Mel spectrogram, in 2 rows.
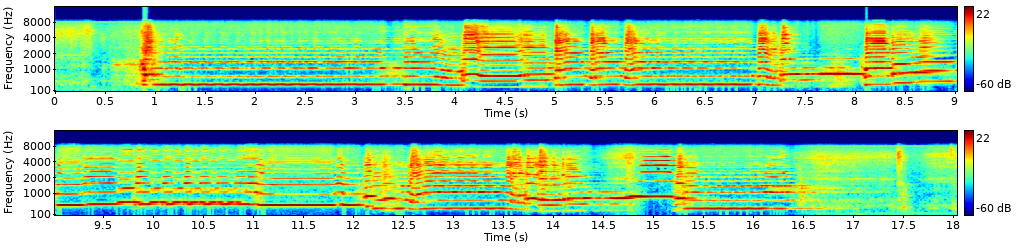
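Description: Amplified blues harmonica played through a 1940s Shure Brown Bullet harp microphone (model 9822A, CR element) with a Fab Echo delay on it. Long held notes with bends and quick phrases start about a second in, and the last held note trails off in echo near the end.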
